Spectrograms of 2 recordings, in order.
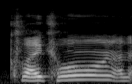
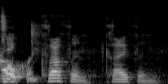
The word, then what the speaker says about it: Colquhoun: Jesse Clocorn, how do you pronounce his name? Colquhoun. That's Colquhoun.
